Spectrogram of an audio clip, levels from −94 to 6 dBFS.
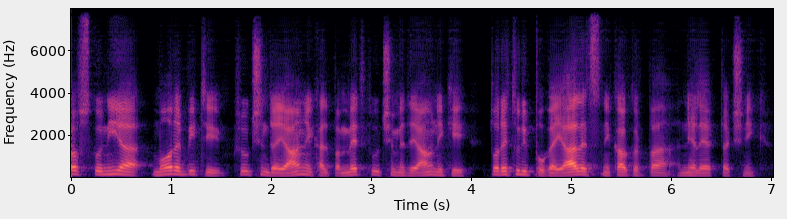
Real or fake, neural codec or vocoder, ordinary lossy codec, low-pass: fake; codec, 16 kHz, about 1 kbps, DyCAST, with the encoder's durations; none; none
